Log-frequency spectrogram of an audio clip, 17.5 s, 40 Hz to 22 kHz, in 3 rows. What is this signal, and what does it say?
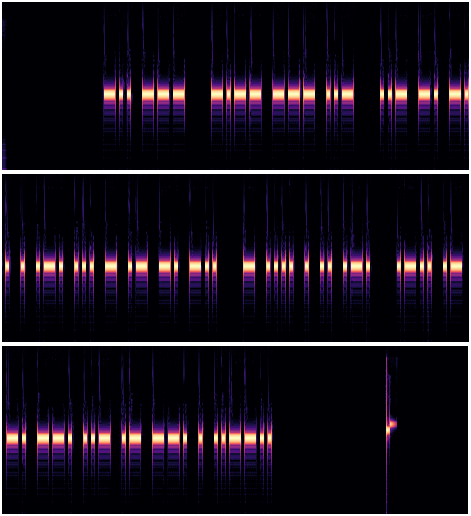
Morse code, heard as a keyed tone, about 25 wpm, 700 Hz. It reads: DO YOU UNDERSTAND THEIR LANGUAGE?
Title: Sentences from Top 1000 Words - Review Part 3 - 25wpm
